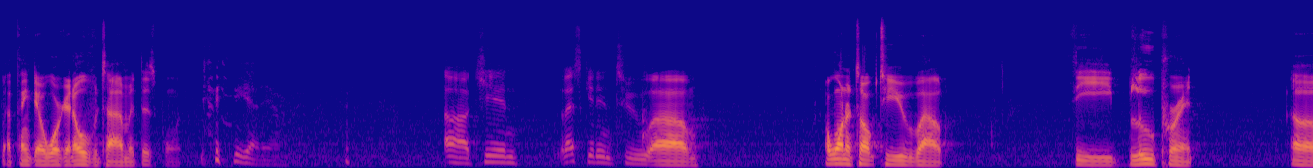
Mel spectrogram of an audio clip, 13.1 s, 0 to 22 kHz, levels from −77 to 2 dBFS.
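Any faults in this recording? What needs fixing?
Nothing here needs fixing: the room's own background noise is just part of the recording, and the level shifts around a second and a half and again near six seconds are only the talker moving relative to the microphone.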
